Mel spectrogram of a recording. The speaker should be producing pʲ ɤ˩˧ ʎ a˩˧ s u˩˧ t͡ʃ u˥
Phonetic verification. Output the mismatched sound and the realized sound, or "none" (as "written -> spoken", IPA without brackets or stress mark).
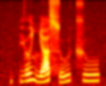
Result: none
